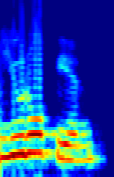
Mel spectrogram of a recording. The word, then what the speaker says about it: European: it's a consonant right how am I pronouncing the word European the first letter that is coming is yeah European European so that's why always remember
